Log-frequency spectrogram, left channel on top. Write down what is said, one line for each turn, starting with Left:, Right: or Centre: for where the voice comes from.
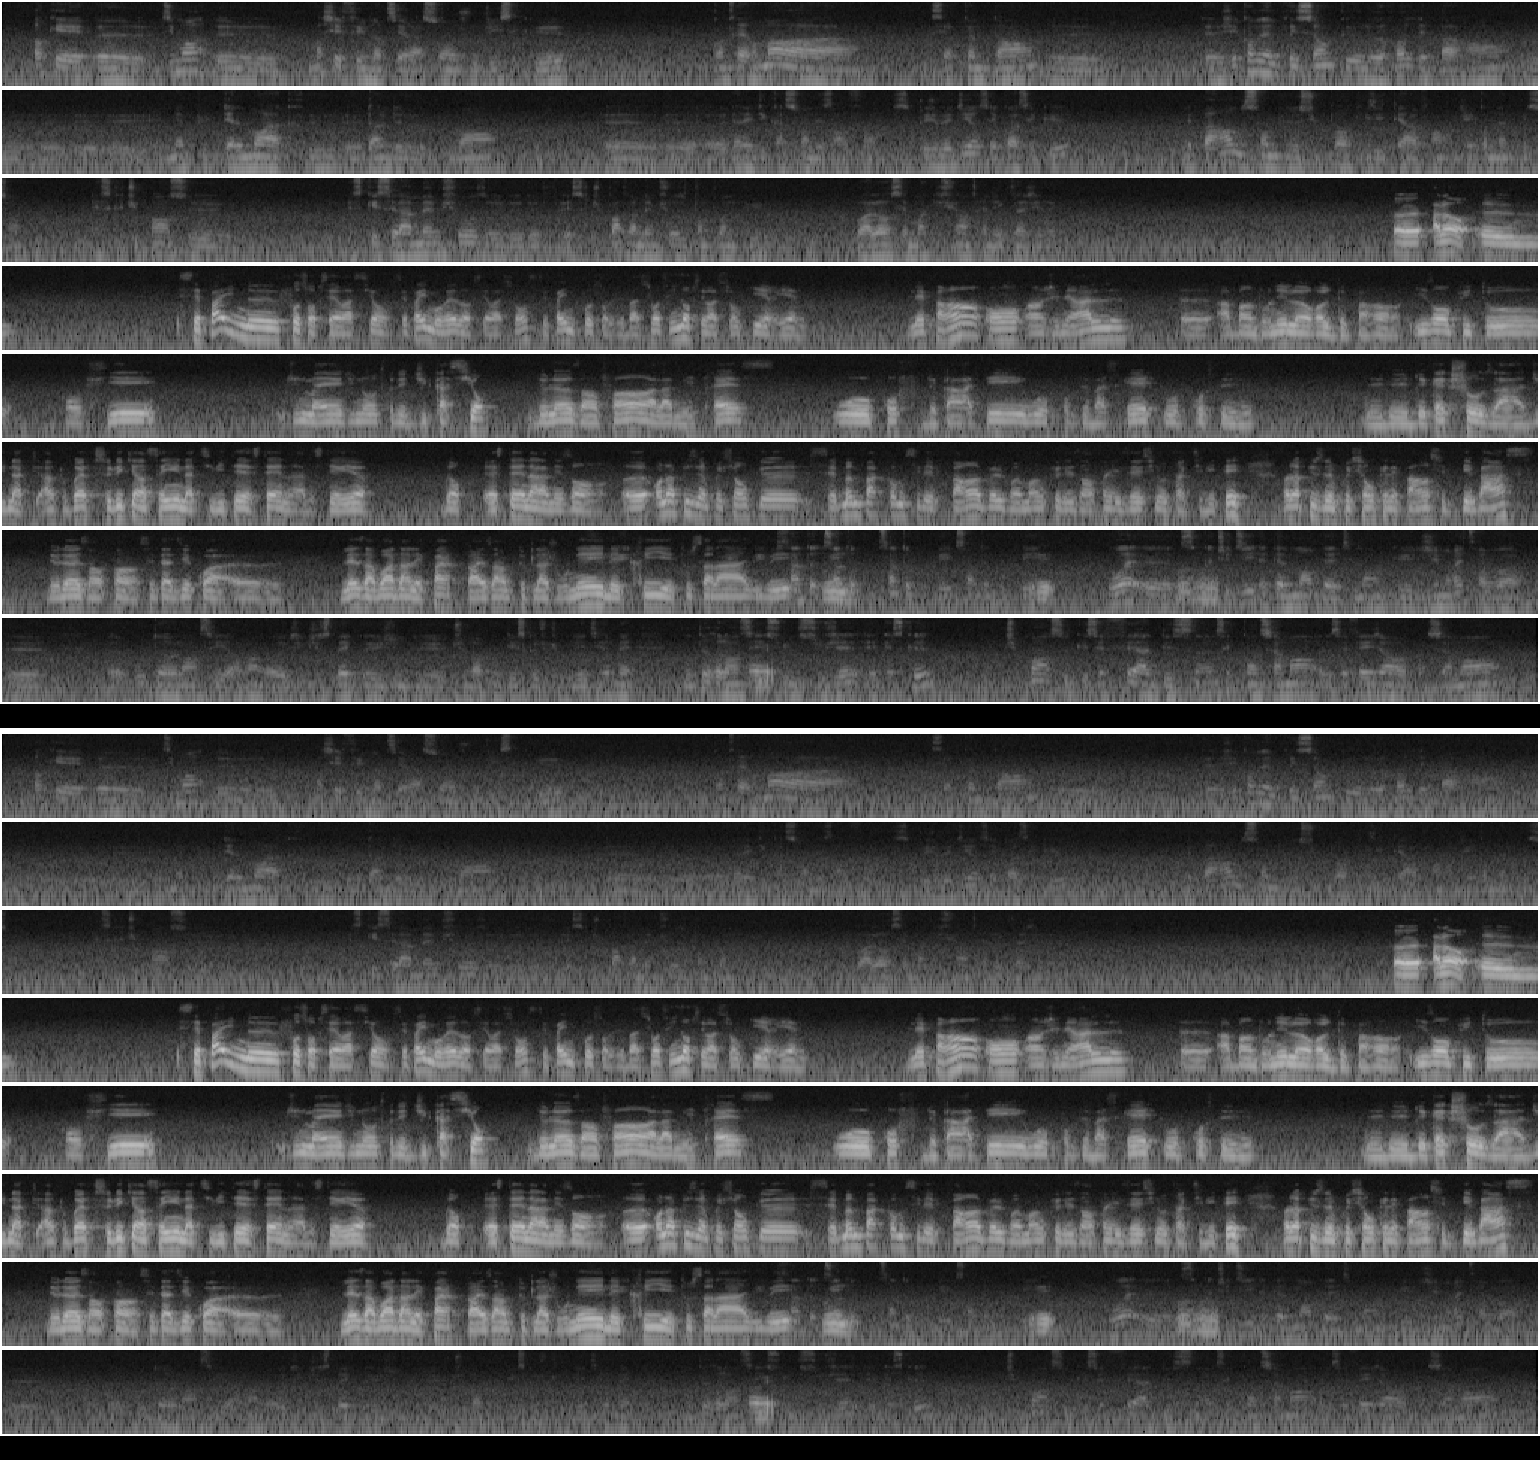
Left: Ok, euh, dis-moi, euh, moi j'ai fait une observation aujourd'hui, c'est que contrairement à un certain temps, euh, euh, j'ai comme l'impression que le rôle des parents euh, euh, euh, euh, n'est plus tellement accru euh, dans le développement, euh, euh, euh, dans l'éducation des enfants. Ce que je veux dire, c'est quoi? C'est que les parents ne sont plus le support qu'ils étaient avant, j'ai comme l'impression. Est-ce que tu penses, euh, est-ce que c'est la même chose de, de, de- de- est-ce que tu penses la même chose de ton point de vue? Ou alors c'est moi qui suis en train d'exagérer.
Right: Euh, alors, euh, c'est pas une fausse observation, c'est pas une mauvaise observation, c'est pas une fausse observation, c'est une observation qui est réelle. Les parents ont en général euh, abandonné leur rôle de parents. Ils ont plutôt confié d'une manière ou d'une autre l'éducation de leurs enfants à la maîtresse ou au prof de karaté ou au prof de basket ou au prof de, de, de, de quelque chose, là, d'une acti- enfin, bref, celui qui enseigne une activité externe à l'extérieur. Donc, externe à la maison, euh, on a plus l'impression que c'est même pas comme si les parents veulent vraiment que les enfants exercent une autre activité. On a plus l'impression que les parents se débarrassent de leurs enfants. C'est-à-dire quoi? euh, les avoir dans les parcs, par exemple, toute la journée,
Left: Oui,
Right: les
Left: oui,
Right: cris et tout ça
Left: oui,
Right: là.
Left: oui,
Right: Oui,
Left: sans te, sans
Right: oui,
Left: te, cou- sans te couper, sans te couper.
Right: oui.
Left: Ouais, euh,
Right: mhm,
Left: ce que tu dis est tellement pertinent que j'aimerais savoir, euh, euh, pour te relancer, avant, euh, j- j'espère que je ne- tu ne vas pas oublier ce que tu voulais dire, mais pour te relancer
Right: oui.
Left: sur le sujet, e- est-ce que tu penses que c'est fait à dessein, c'est consciemment, euh, c'est fait genre consciemment,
